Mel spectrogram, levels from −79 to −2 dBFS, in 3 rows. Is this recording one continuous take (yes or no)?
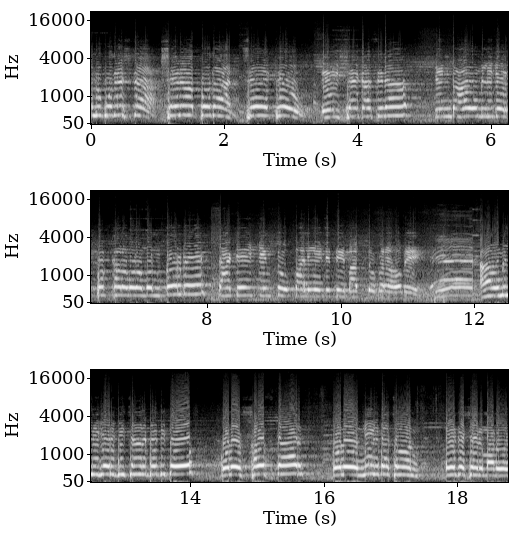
no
